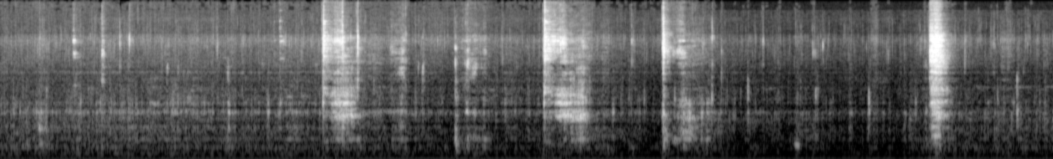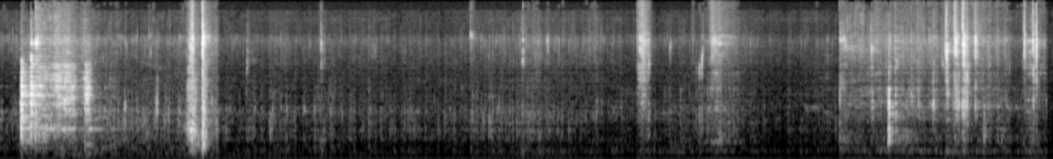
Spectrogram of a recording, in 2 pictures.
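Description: A spoon stirring and scraping in a metal kadai of simmering fish curry, heard as separate clinks and scrapes with quiet gaps between. Near the end the curry is poured out of the kadai into a steel bowl.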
